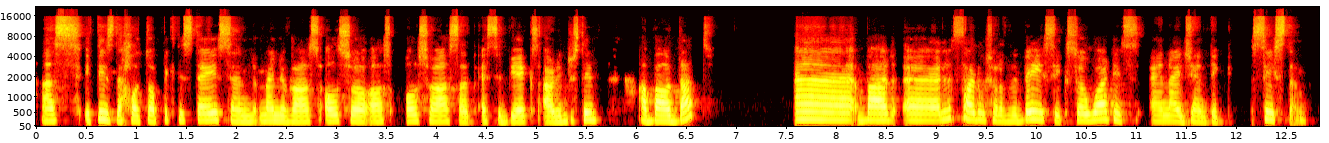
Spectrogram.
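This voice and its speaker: A woman presents a technical talk, often restarting her sentences and pausing on fillers. Her pitch sits in the middle range, and the sound is dry and close. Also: no echo. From Greece. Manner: hesitant, many restarts and fillers. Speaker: presenter, senior data scientist.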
